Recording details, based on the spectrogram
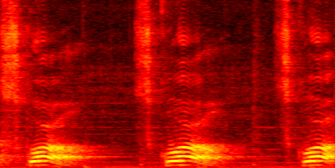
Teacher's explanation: we don't really make an l sound because the way we say it in America I can say it and not even lift my tongue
